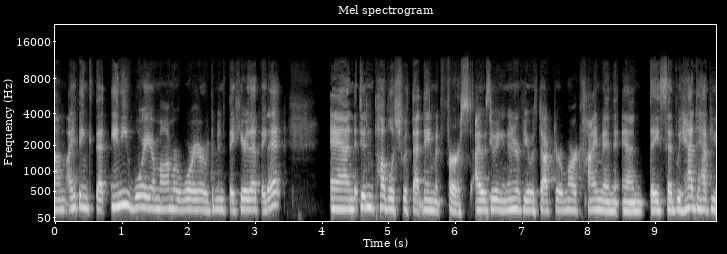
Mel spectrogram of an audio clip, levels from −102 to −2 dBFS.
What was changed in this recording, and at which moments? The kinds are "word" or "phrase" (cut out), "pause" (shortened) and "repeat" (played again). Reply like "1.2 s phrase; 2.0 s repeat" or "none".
2.3 s word; 3.2 s word; 4.6 s word; 6.5 s word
